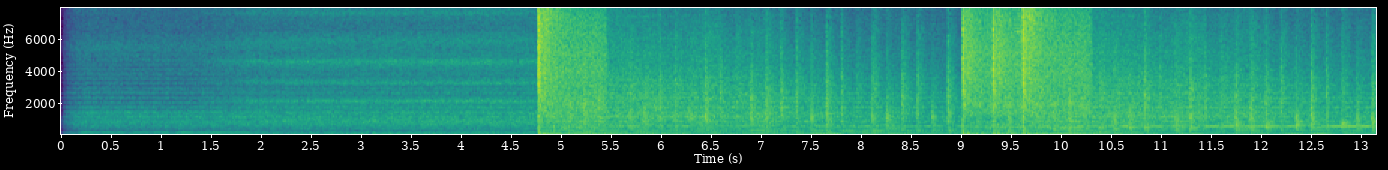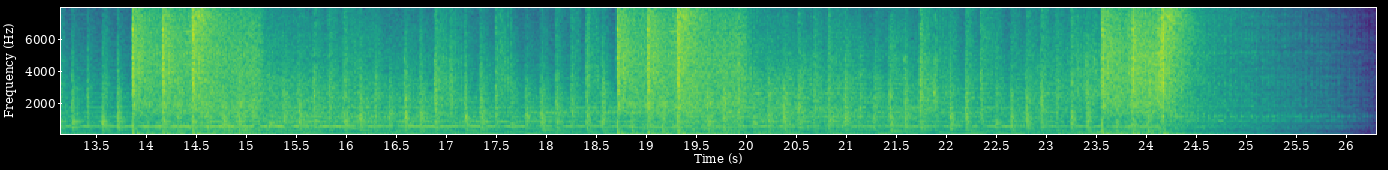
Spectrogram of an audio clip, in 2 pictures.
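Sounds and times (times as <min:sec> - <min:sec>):
heavy music theme: 0:04.8 - 0:25.7.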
